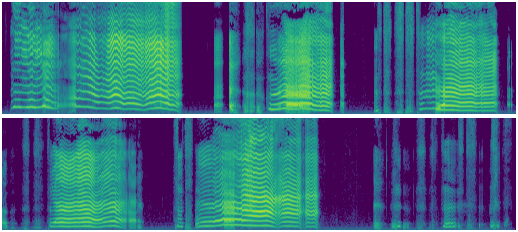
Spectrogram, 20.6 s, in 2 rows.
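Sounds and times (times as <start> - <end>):
human baby crying: 0.2 - 3.6, 5.3 - 6.8, 8.4 - 10.3, 11.2 - 13.0, 13.8 - 16.6.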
